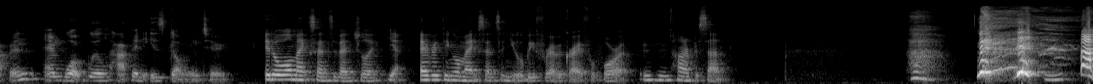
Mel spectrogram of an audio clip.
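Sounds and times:
speech: 0:00.0 - 0:07.4, 0:09.1 - 0:09.4
person drawing a deep breath with voiced gasps: 0:07.8 - 0:09.6.

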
